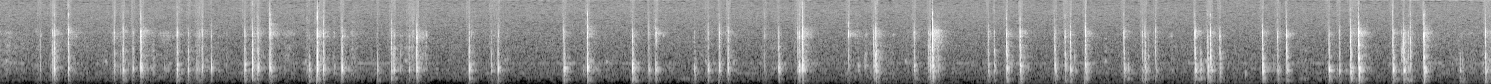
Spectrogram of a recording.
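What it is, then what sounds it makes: Plastic bottle. Fingernails tap and scratch the ribbed body and label of a green PET plastic bottle with a red cap, filled with liquid. Quick, dry, bright clicks and scratches come in uneven bursts over fifteen seconds. Each click dies away almost at once, with no low thud or ring.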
